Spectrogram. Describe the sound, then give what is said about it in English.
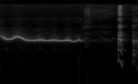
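A clear, sustained whistled western movie theme melody with gentle pitch wavers, held steadily for over a second before trailing off, followed by a couple of brief breathy sounds. “You whistle. No, do the whistle.”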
